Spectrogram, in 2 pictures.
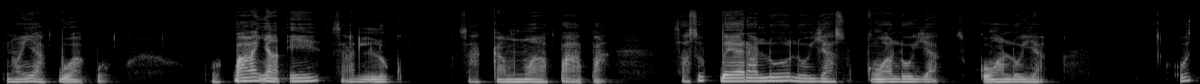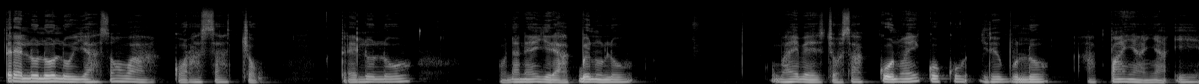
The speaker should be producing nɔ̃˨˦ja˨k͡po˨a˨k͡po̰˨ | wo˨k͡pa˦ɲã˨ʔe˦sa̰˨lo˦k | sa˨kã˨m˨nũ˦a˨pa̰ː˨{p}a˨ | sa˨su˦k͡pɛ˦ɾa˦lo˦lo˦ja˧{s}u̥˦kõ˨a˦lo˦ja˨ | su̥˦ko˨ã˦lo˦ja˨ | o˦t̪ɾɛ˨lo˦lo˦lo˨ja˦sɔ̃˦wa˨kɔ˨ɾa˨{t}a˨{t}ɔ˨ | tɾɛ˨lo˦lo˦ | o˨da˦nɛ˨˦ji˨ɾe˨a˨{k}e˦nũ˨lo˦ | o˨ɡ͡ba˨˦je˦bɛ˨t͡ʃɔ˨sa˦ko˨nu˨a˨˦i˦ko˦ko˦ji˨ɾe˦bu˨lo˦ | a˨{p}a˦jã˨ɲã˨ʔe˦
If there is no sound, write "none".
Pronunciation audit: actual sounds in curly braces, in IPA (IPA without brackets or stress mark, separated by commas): p, s, s, t͡ʃ, k͡p, p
